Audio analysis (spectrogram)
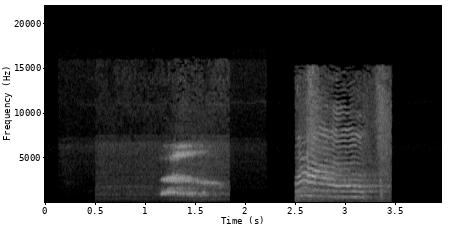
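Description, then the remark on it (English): Two voices say a cat's meow one after the other, showing different ways to pronounce it: the first a drawn-out call that swoops upward, the second a brighter, wavering meow, both sung clearly with a short pause between. “Whether we want to say meow or meow with a J glide, we have choices.”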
